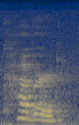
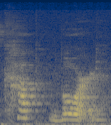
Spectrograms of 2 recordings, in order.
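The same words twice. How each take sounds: First: The P sound is silent before the B. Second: The P sound is pronounced before the B. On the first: The speaker calls it right. "we can't pronounce the P and B right next to each other, so we just say cupboard" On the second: The speaker calls it wrong. "it looks like it's cupboard, but no"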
